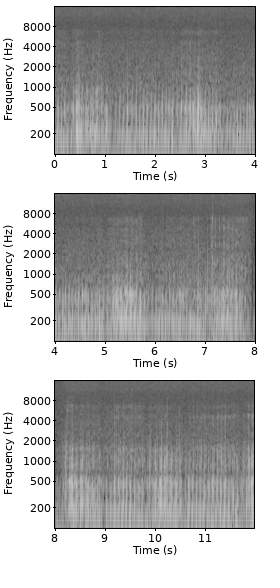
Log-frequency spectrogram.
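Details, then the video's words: Cat purring up close, a deep continuous rumble pulsing in rhythm with each breath, swelling and easing every second or so, with one brief dip near the middle. "Purring cat"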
